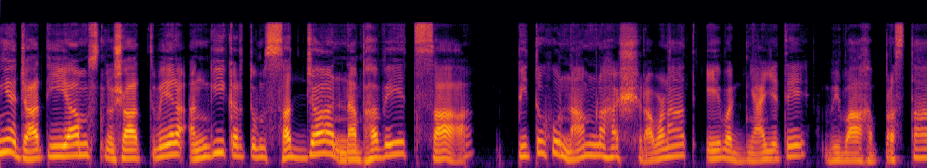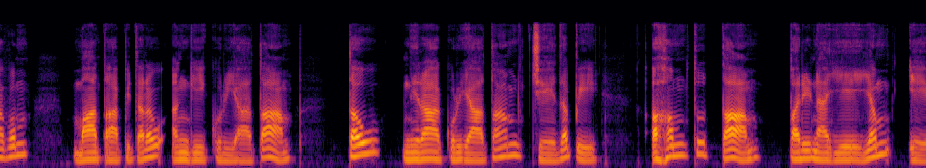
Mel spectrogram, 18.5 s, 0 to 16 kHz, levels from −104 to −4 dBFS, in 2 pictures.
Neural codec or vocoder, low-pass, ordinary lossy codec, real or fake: vocoder, 22.05 kHz, 80 mel bands, Vocos; 9.9 kHz; none; fake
